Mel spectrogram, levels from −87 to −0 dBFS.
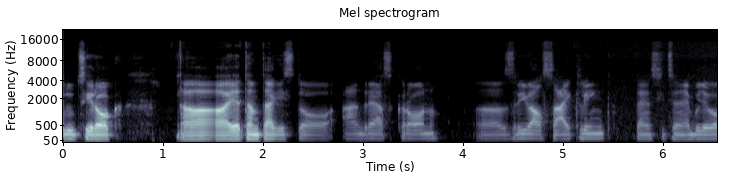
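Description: At 1.37 s, just before "je tam takisto", there is a call audio freeze lasting about 0.16 s. The last sound is stretched into a brief fading buzz, likely because packets were held up and the jitter buffer ran empty. Unlike a dropout, nothing is lost: the audio resumes where it stopped, about 143 ms later.

From 2.80 s, after "je tam takisto", to the end, automatic gain rising is heard. The input had fallen by about 23 dB, and the gain climbs gradually to compensate. It differs from the talker moving around 2.0 s because the room noise swells along with the voice.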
